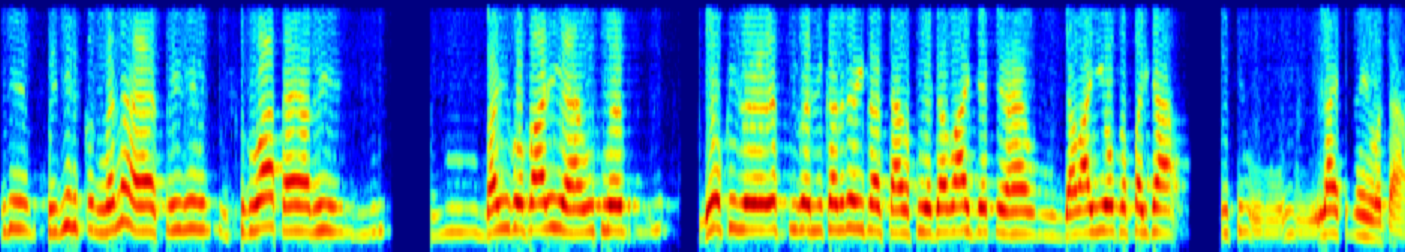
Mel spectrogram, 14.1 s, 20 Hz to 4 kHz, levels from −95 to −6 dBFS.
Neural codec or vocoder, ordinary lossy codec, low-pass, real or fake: codec, 16 kHz in and 24 kHz out, 1 kbps, XY-Tokenizer; none; 3.6 kHz; fake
